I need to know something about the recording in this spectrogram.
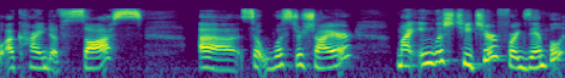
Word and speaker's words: Worcestershire: we don't use often in America but its Worcestershire okay Worcestershire so this is a country in western central England it's also a kind of sauce so Worcestershire my English teacher for example is from Worcestershire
